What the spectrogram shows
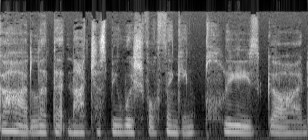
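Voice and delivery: ordinary delivery

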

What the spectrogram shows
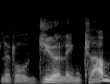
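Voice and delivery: ordinary delivery

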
